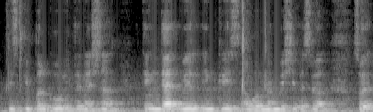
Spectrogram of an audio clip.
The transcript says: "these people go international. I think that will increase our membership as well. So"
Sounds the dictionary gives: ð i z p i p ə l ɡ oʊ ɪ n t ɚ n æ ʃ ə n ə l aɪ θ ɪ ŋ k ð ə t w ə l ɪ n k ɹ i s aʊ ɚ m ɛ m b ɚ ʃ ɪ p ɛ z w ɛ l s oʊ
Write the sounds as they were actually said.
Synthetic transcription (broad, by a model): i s p i p ə l ɡ oʊ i n t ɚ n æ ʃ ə n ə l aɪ t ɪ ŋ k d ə t w ə l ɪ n k ɹ i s aʊ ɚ m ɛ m b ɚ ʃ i p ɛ s w ɛ l s oʊ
